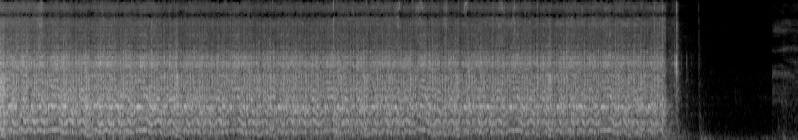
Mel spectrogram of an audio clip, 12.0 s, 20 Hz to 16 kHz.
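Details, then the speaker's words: 1960 Chrysler Saratoga 383, not run for 39 years since a mid-1980s crash, with gas poured in: about ten seconds of steady starter churn at roughly three turns a second that never catches; cranks but won't start. "this is thirsty man I'm almost out starter's not smelling good can I just have like a real fart just one fart come on really"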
